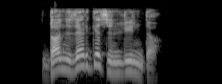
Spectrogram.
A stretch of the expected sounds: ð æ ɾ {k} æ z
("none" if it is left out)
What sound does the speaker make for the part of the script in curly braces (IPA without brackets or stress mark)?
ɡ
